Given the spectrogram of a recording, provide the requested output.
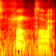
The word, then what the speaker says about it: Crichton: It's Crichton. I always thought it was Crichton. I've been saying it wrong for pretty much my entire life.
